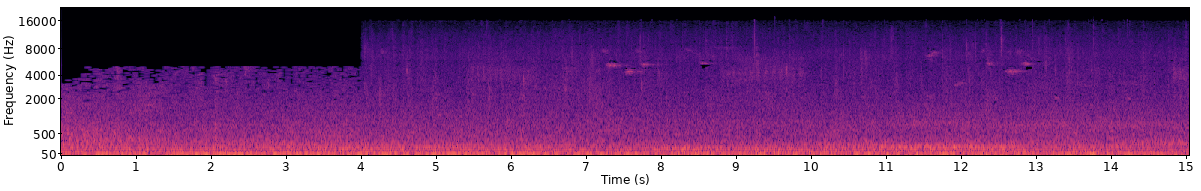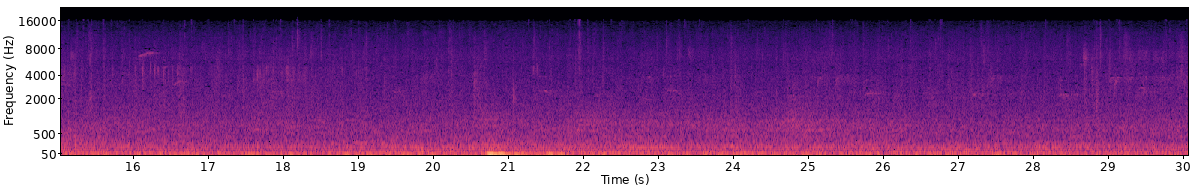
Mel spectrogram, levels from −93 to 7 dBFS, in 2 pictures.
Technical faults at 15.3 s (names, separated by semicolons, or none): none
